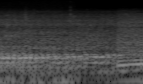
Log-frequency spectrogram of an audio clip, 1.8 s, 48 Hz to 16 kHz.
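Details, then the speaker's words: 1911 Scott two-stroke motorcycle, first start after mechanical restoration and after cleaning gummed carburettor air holes, bump-started downhill: steady even buzz at one speed, no misses; normal running. "yeah it's got the little fella fired up listen to that"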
